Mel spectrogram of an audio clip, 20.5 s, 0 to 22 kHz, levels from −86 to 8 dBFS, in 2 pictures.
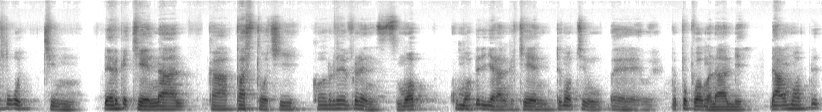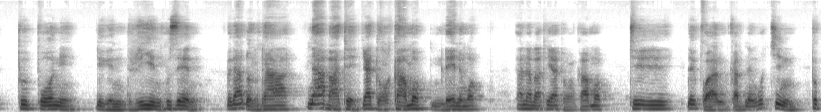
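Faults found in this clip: No faults found in the speech recording. Nothing to log against any component.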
